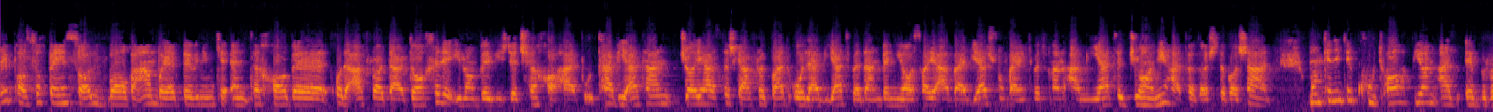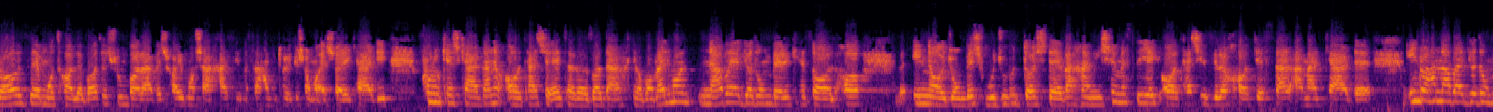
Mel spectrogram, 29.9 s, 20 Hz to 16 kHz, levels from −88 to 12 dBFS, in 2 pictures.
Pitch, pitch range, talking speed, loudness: 210 Hz, 195-250 Hz, 175 wpm, -19 LUFS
